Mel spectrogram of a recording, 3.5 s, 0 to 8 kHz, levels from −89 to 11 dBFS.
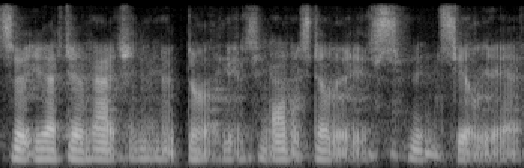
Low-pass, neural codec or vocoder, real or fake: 7.2 kHz; autoencoder, 22.05 kHz, a latent of 192 numbers a frame, VITS, trained on one speaker; fake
